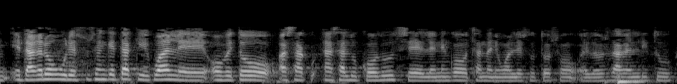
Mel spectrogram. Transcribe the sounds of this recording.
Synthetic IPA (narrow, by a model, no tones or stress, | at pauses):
e̞t̪aɣ̞e̞ɾo̞ɣ̞uɾe̞suse̞ŋke̞t̪akiɣwalo̞β̞e̞t̪o̞sasald̪uko̞ðut̪sele̞ːne̞ŋɡo̞t͡ʃand̪aniɣwale̞zd̪ut̪o̞so̞e̞ðo̞e̞zd̪aɣend̪it̪u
